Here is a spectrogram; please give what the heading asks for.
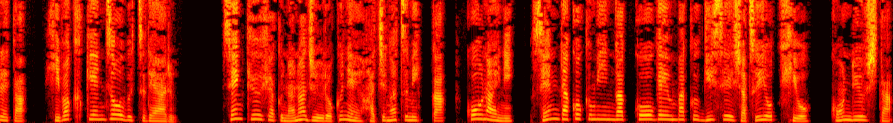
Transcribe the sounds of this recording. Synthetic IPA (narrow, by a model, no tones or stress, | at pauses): ɾe̞t̪a | çibakɯ̟̥kẽ̞nd͡zo̞ːbɯ̟t͡sɨd̪e̞aɾɯ̟̰ | sẽ̞ŋkʲɨːçakɯ̟nanaʑɨːɾo̞kɯ̟nẽ̞ɰ̃hat͡ɕiɡat͡sɨmʲikːa | ko̞ːnaiɲ̟i | sẽ̞nd̪ako̞kɯ̟mʲĩŋɡakːo̞ːɡẽ̞mbakɯ̟ɡʲise̞ːɕat͡sɨijo̞kɯ̟̥çio̞ | kõ̞ɲɾʲɨːɕi̥t̪a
